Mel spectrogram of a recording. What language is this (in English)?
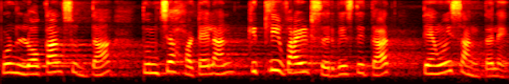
Konkani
